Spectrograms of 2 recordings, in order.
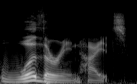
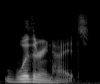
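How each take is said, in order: First: The first vowel is a fuller, rounder sound. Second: The first vowel is a short, soft 'uh'. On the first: The speaker calls it wrong. "It's not" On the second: The speaker calls it right. "it's a softer U"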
